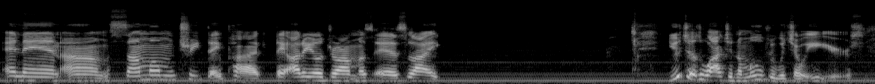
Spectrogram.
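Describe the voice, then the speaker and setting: An American man chatting casually in a rambling, slangy, profane and excitable way, like a fan telling friends a story. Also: high voice, takes it slowly, creaky. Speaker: podcast fan reviewing favourite shows. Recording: dull lo-fi audio with music behind.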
